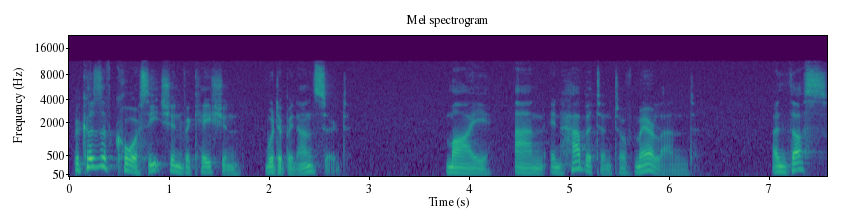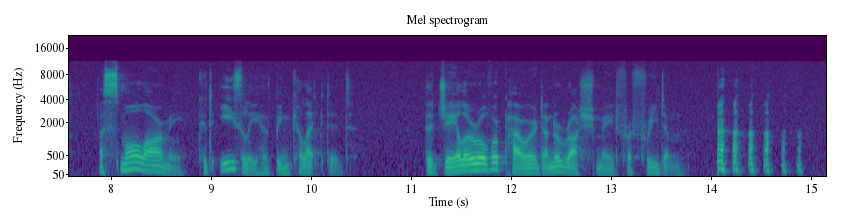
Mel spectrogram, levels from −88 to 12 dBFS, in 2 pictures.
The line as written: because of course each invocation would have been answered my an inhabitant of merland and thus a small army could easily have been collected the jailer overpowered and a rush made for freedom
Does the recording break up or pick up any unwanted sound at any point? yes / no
yes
